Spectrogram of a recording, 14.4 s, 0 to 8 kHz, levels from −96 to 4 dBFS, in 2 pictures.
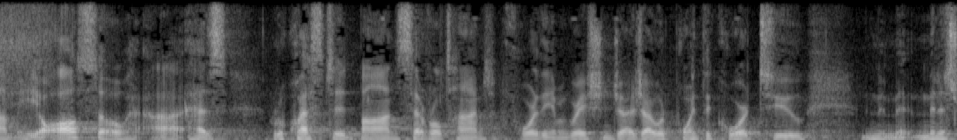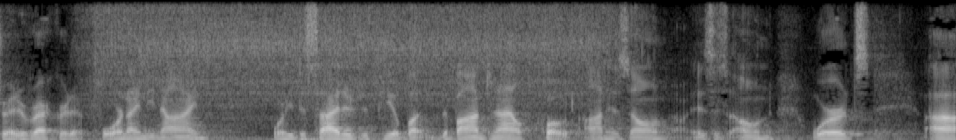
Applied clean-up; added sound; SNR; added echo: none; Sink (filling or washing); 19 dB; none.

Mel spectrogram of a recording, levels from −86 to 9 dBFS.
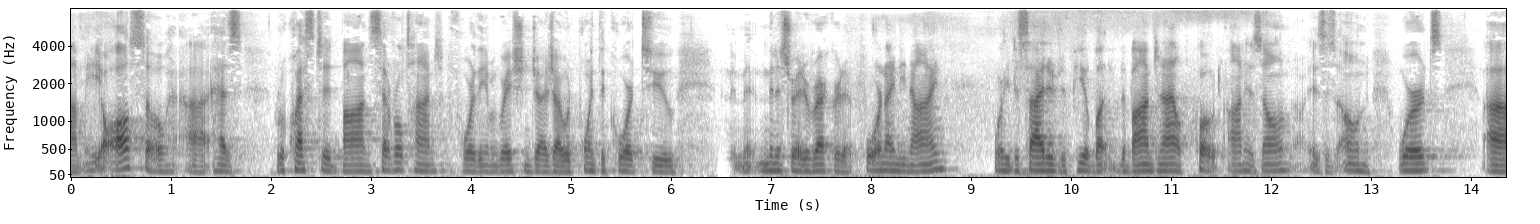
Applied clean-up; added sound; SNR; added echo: neural mask model Resemble Enhance denoiser.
